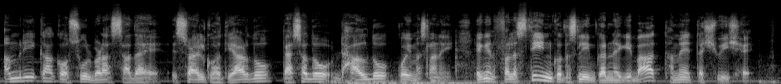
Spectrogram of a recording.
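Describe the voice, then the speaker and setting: A man with a fairly low voice presents scripted commentary as a channel host. His delivery is rhetorical and dramatic with a sardonic edge. Music plays faintly behind him. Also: expressive, moderate pace. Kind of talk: scripted opinionated political commentary. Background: background music.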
